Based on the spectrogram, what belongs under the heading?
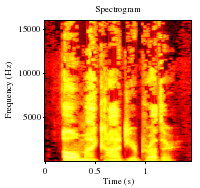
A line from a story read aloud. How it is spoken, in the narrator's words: she gasped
